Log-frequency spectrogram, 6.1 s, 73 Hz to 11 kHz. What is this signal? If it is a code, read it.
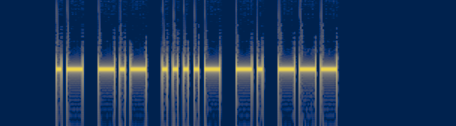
Morse code, heard as a keyed tone, about 20 wpm, 700 Hz. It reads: AK4NO
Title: Speed Racing - USA 2x2 Call Signs 17wpm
